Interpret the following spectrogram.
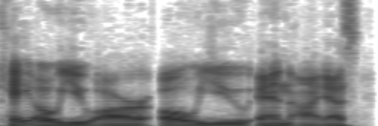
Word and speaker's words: Kourounis: How do you pronounce his last name? Kourounis.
